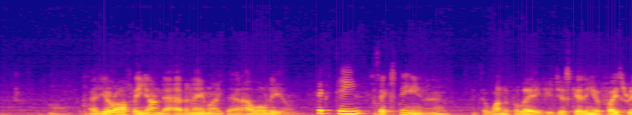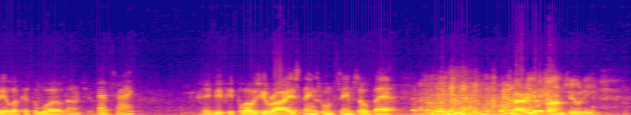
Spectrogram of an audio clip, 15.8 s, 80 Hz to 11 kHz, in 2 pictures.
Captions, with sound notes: You're awfully young to have a name like that. How old are you? - 16. - 16, huh? That's a wonderful age, you're just getting your first real look at the world, aren't you. - That's right. - Maybe if you close your eyes, things won't seem so bad. (audience laughter) Where are you from Judy?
